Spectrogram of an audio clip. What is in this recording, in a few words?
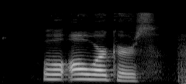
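Voice Acting Spanish Female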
